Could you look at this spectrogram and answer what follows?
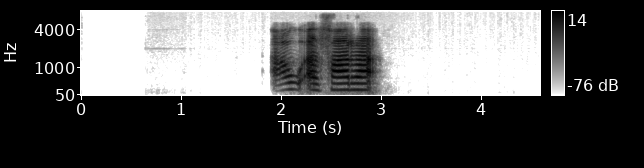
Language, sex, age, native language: Icelandic, female, 40-49, Icelandic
